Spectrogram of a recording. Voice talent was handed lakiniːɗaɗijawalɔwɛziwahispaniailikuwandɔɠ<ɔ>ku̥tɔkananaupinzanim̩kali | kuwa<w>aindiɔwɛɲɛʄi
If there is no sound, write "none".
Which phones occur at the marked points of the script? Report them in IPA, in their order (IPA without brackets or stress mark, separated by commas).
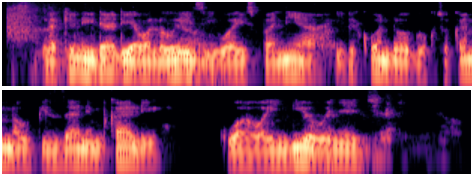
ɔ, w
